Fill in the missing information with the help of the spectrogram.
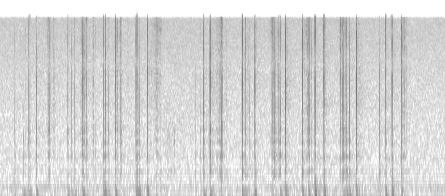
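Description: Fingertips tap and scratch the glossy back cover of a thick paperback book. A quick, irregular run of short, dry taps is heard, each with a soft low thump and a bright, crackly edge, over faint scratching. The taps stop dead with no ring, and the whole clip stays quiet.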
